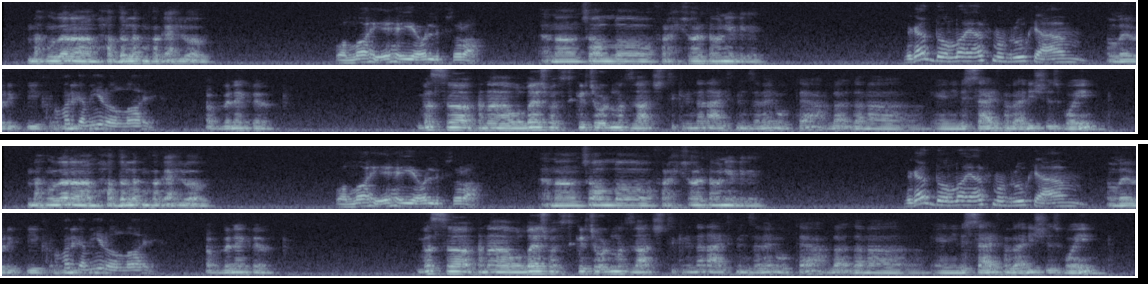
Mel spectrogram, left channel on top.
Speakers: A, on the right; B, on the left.
A: محمود انا محضر لك مفاجأة حلوة قوي
B: والله ايه هي قول لي بسرعة
A: انا ان شاء الله فرحي شهر 8 اللي جاي
B: بجد والله الف مبروك يا عم
A: الله يبارك فيك
B: خبر
A: ربنا
B: جميل
A: يكرمك
B: والله
A: ربنا يكرمك بس بقى انا والله عشان ما تفتكرش برضه ما تزعلش تفتكر ان انا عارف من زمان وبتاع لا ده انا يعني لسه عارف ما بقاليش اسبوعين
